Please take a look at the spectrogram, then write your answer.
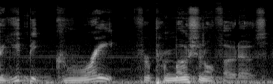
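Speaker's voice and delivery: ordinary talk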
